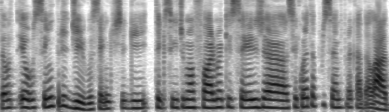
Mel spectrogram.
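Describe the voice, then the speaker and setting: In a very clean recording with a silent background, a woman uses a normal speaking voice at medium pitch with fairly even intonation. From southern Brazil, Porto Alegre. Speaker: early childhood educator. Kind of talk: podcast interview.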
